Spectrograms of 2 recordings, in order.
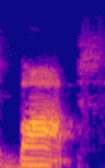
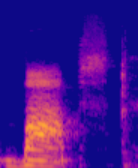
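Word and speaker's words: BOPIS: so much jennifer okay what is bops that's how you pronounce it bops it's the biggest thing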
